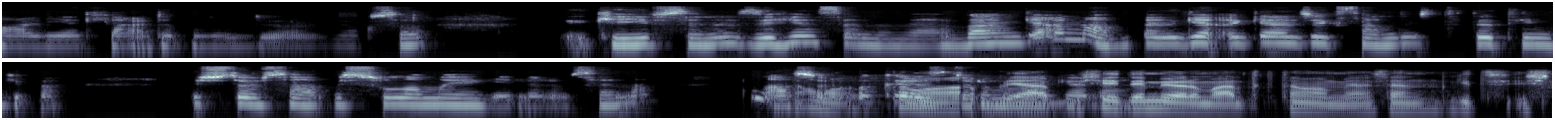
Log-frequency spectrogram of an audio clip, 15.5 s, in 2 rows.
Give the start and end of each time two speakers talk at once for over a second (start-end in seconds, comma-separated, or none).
11.7-13.4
